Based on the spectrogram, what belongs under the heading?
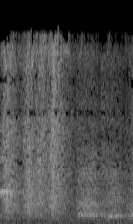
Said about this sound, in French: Déchu de son commandement, il a quitté son navire à la nuit tombée, sous les acclamations de l'équipage.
